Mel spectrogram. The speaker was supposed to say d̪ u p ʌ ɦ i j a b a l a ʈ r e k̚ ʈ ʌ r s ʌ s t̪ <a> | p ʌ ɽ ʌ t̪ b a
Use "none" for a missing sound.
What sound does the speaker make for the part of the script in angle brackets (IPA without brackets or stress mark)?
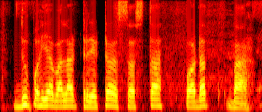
a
